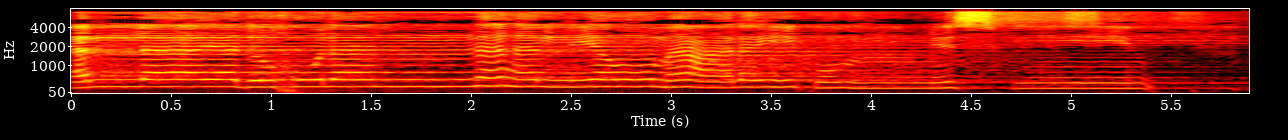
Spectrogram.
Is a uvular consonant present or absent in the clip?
absent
